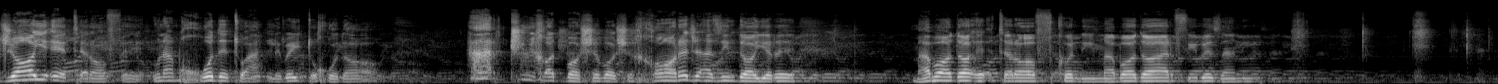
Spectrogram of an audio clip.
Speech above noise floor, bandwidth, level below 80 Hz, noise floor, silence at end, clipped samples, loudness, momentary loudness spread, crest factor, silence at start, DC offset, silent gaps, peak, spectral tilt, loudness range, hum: 30 dB; 14.5 kHz; -66 dBFS; -52 dBFS; 0.25 s; under 0.1%; -21 LUFS; 21 LU; 20 dB; 0 s; under 0.1%; none; -4 dBFS; -4 dB/octave; 5 LU; none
